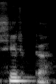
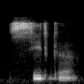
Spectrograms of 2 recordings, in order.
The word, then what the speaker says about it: circa: সিরকা, ওটার উচ্চারণ হচ্ছে সিরকা। Circa.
